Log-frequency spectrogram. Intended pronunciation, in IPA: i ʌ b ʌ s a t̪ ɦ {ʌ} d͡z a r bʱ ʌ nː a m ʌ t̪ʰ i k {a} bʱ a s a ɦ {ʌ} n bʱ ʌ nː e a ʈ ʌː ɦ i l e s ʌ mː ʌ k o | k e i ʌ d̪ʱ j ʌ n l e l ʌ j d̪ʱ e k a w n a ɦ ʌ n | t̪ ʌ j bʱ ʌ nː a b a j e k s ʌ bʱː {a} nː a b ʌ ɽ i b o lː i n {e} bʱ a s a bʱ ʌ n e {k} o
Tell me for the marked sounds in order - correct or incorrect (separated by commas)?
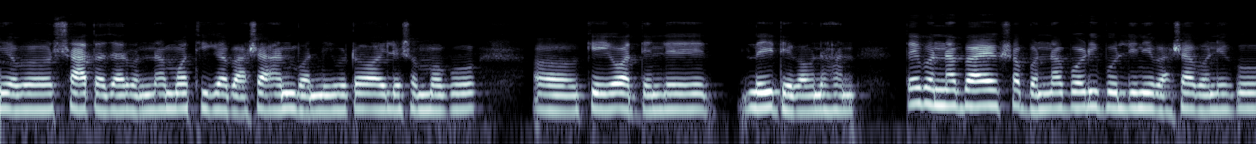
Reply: correct, correct, correct, incorrect, correct, correct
